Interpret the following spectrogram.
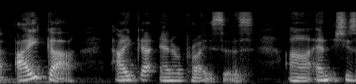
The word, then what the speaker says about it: Aika: who is founder and CEO of is it pronounced IKA Aika Aika Aika Enterprises uh and she's also an author.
